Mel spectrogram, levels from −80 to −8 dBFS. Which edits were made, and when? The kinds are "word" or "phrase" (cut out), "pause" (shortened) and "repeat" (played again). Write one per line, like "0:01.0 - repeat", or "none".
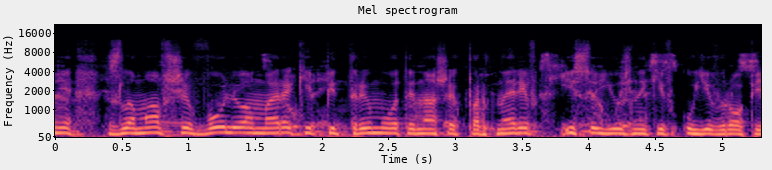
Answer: none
